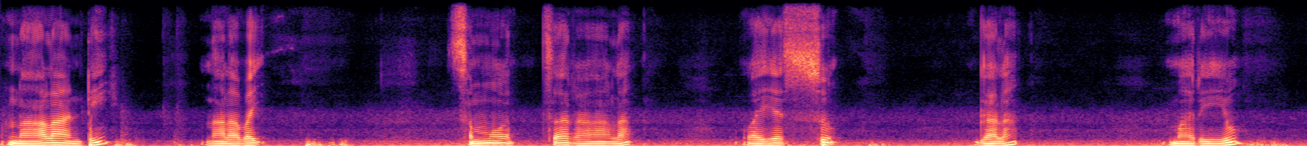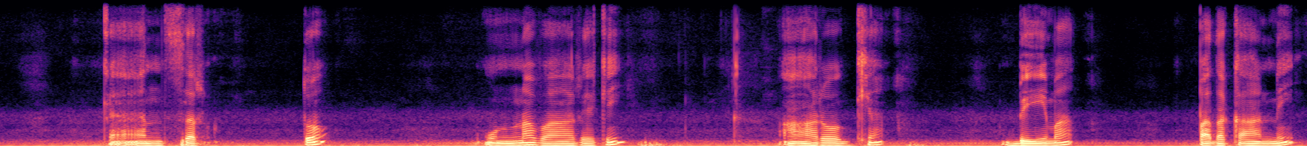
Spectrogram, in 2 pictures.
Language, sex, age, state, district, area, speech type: Telugu, male, 45-60, Andhra Pradesh, N T Rama Rao, urban, read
